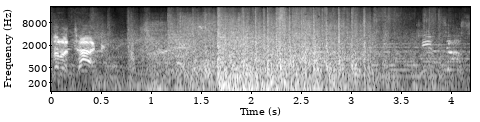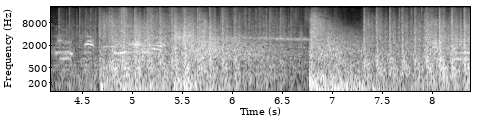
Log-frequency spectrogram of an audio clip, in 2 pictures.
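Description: Rapid Maxim machine gun fire from a Company of Heroes 2 battle, dense continuous bursts with blasts of explosions mixed in, loud throughout.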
